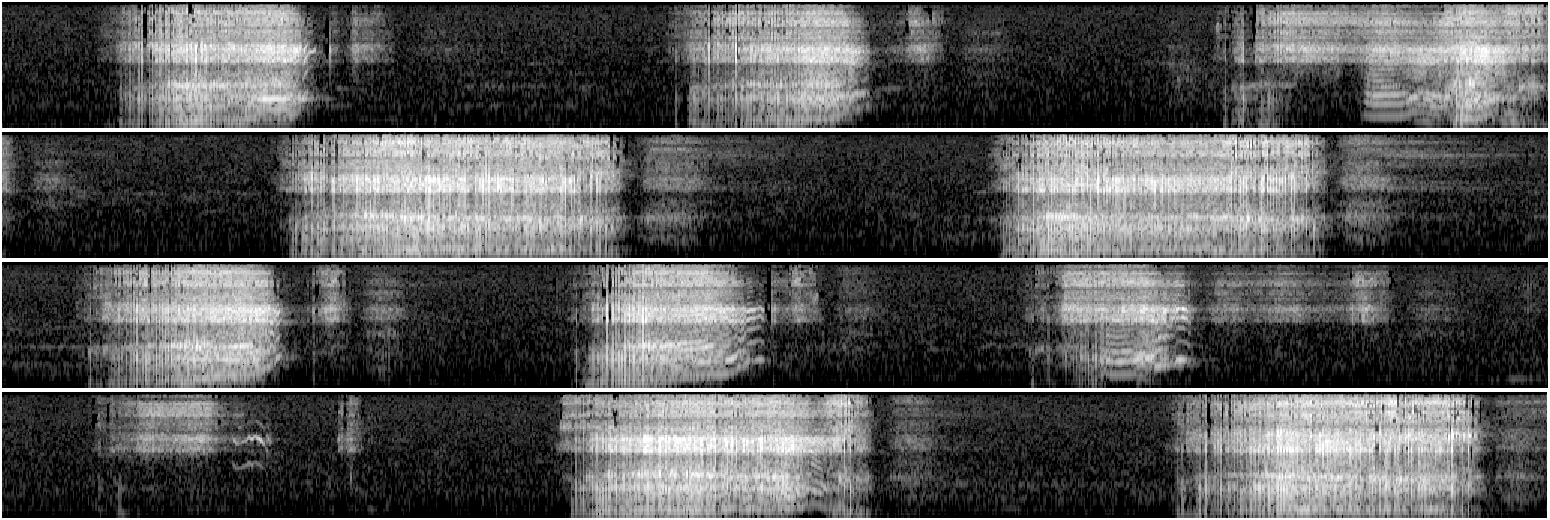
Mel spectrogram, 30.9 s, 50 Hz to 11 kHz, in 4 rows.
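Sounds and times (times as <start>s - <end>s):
person snoring: 0.6s - 1.9s, 3.4s - 4.7s, 6.1s - 7.8s, 9.2s - 11.0s, 12.7s - 14.4s, 15.9s - 17.2s, 18.3s - 19.6s, 20.7s - 22.4s, 26.0s - 27.6s, 29.0s - 30.7s.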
